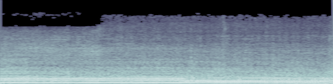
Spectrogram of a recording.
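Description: Engine of an open side-by-side UTV running under way, a steady low note that changes pitch about three seconds in.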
